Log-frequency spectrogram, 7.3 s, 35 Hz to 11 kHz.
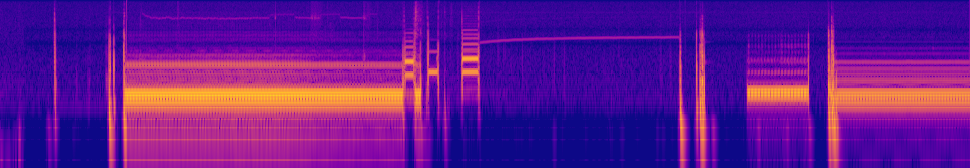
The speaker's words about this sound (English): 227 is a ring down on the Connecticut machine, and I'll demonstrate now how it goes through from Atlanta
